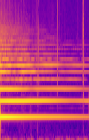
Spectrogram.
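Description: One plucked autoharp string, the middle-octave A sharp, rings clearly alone as a bright sustained note that gradually decays.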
